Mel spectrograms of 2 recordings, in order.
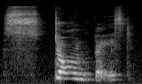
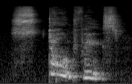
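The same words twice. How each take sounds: First: Said in the usual way. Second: Stone-faced. said higher and softer, drawn out; emphatic repeat. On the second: Shown as a demonstration. Stressing how blank her date stayed, high and slow.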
